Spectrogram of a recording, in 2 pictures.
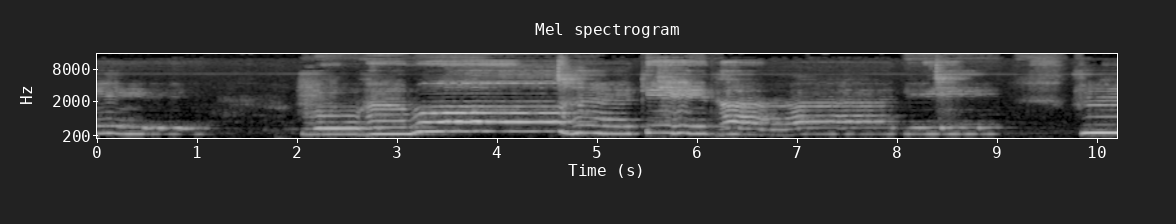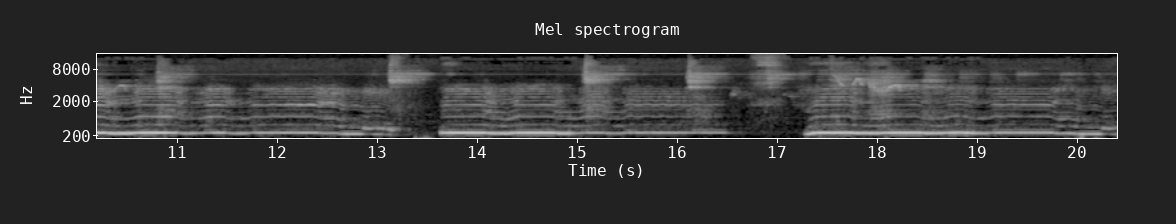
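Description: A young woman sings a slow melody close to the microphone, holding long notes with pauses between phrases.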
